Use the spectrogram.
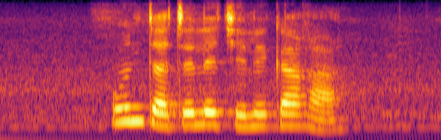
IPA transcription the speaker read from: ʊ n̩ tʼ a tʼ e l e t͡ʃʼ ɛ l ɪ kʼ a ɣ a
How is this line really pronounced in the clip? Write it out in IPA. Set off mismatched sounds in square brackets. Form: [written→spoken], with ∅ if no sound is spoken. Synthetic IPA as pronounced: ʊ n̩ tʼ a tʼ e l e t͡ʃʼ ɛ l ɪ kʼ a ɣ a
